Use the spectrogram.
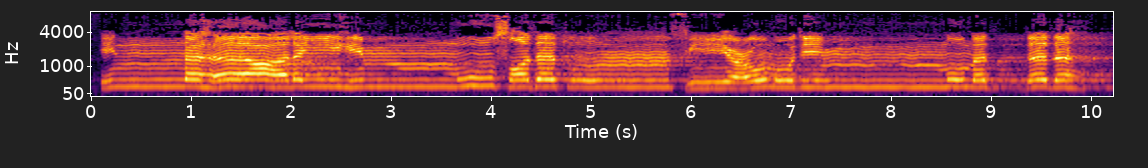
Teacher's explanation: ببینیم که در این ترتیل چگونه کلمه مؤصده ابدال به واو می شود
